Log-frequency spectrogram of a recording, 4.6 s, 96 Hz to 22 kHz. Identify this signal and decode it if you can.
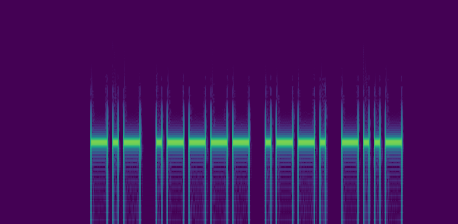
Morse code, heard as a keyed tone, about 22 wpm, 700 Hz. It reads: K1PX
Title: Easy Call Signs Repeated 3x - 22wpm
